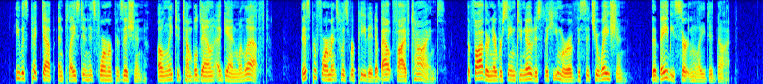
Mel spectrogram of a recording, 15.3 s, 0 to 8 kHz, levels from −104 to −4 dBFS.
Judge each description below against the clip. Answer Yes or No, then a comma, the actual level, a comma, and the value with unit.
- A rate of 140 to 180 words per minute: Yes, average, 155 wpm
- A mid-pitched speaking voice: Yes, medium, 160 Hz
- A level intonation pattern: No, average, 3.5 semitones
